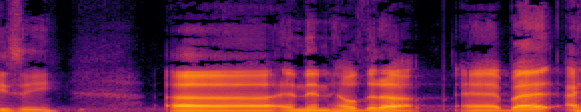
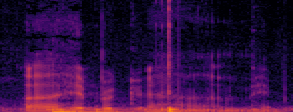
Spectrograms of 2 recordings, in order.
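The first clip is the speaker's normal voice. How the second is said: muttered to self; 12 dB quieter than usual. Real, not acted. Searching for the word.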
